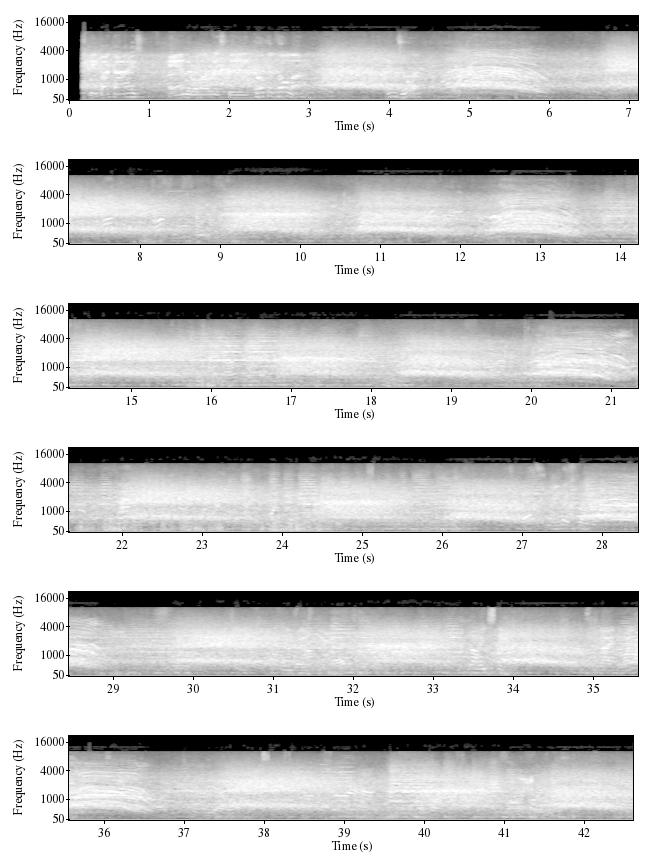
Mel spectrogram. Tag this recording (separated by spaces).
chant crowd OHIO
